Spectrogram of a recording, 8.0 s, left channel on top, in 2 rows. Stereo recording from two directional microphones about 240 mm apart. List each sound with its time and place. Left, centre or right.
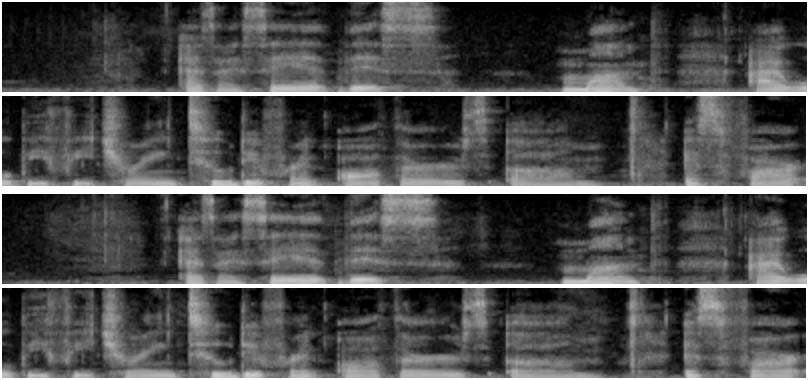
0.9 s speech: right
